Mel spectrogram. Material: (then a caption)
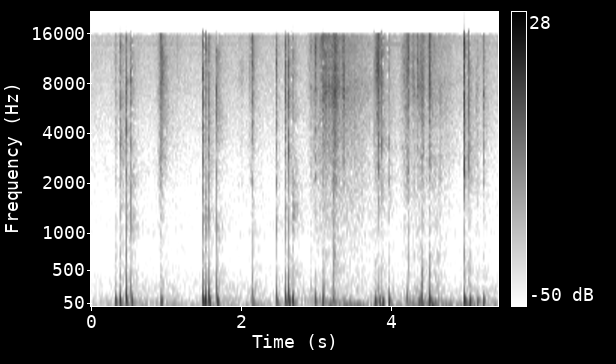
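EPP foam. Fingertips of both hands tap and scratch a large hollow red-and-white EPP bead foam roller held above the mic. Soft, dull, low thumps come in irregular quick clusters, with a brief brushy scratching between taps. Each tap dies away almost instantly.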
